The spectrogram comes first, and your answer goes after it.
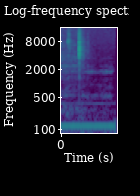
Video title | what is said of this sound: Christmas Season 4K/Blu Ray Haul! #movies #moviecollecting #bluray #bluraycollection #blurayhaul | you can hear it's a box set that I'm tapping on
